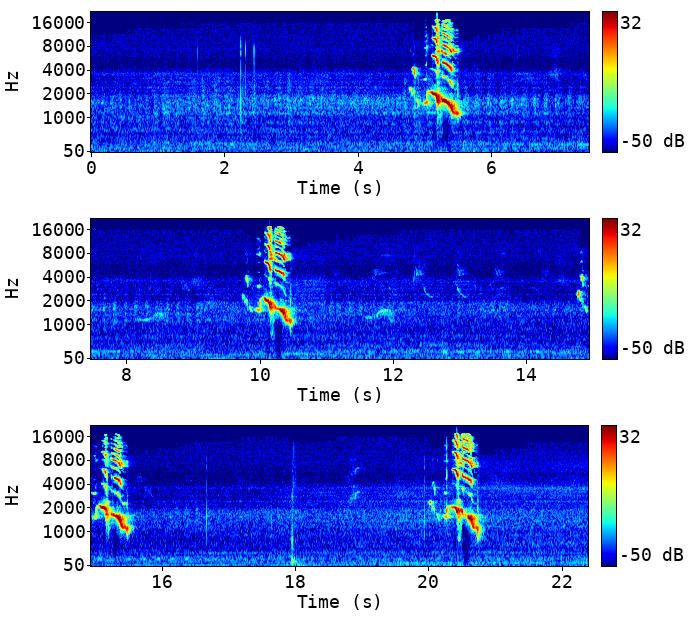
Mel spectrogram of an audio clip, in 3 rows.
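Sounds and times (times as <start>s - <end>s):
Black-naped oriole calls: 4.8s - 12.2s, 14.8s - 15.6s, 20.0s - 20.8s.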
